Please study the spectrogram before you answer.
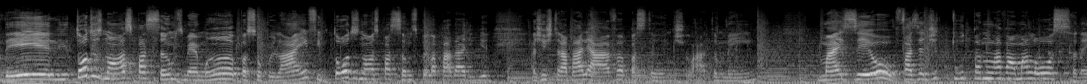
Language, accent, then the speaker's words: Portuguese; Ijuí, Rio Grande do Sul, Brazil; Eu nasci no Rio Grande do Sul, em Juí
